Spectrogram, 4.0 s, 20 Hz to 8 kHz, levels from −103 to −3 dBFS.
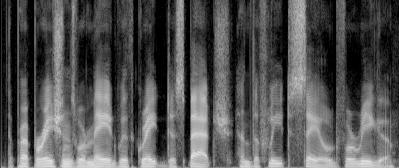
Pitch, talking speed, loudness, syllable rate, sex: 105 Hz, 195 wpm, -20 LUFS, 5.4 syllables/s, male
